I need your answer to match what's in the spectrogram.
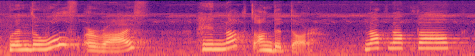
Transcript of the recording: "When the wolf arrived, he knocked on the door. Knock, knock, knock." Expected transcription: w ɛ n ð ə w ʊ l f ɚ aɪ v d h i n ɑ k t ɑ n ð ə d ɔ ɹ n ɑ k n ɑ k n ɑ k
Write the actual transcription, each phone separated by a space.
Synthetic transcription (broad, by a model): w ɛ n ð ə w ʊ l f ɚ aɪ v d h i n ɑ k t ɑ n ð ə d ɔ ɹ n ɑ k n ɑ k n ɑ k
